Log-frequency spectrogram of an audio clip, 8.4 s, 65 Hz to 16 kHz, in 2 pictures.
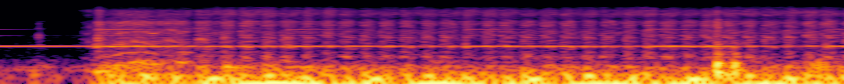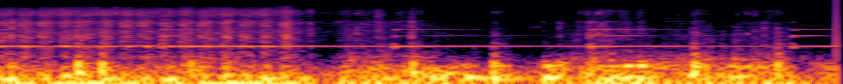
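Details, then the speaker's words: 1995 Ford Mustang GT after replacing ignition switch and lock cylinder, clutch in, neutral: long even starter cranking with steady whir, never firing, then shorter bursts; no start, actual cause failed ignition coil, fixed by swapping coil. "on so close nope that's exactly what it was doing before it would"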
